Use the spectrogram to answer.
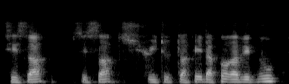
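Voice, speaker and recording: A man from the Comoros whose first language is Arabic, teaching an online class in a halting way, with many fillers and repeated words. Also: medium pitch, level tone. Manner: repetitive, halting, full of fillers. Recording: dull lo-fi online call audio.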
